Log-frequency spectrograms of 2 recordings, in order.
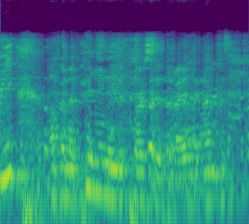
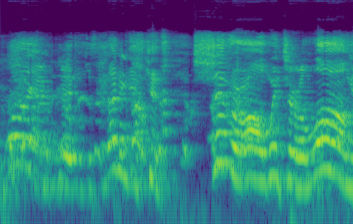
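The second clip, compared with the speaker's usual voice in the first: retold complaint; 6 semitones higher, 5 dB louder than usual. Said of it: "I would just complain".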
